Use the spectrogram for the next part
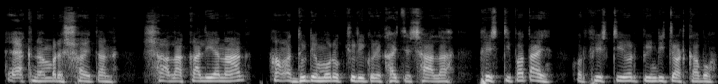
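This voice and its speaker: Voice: medium pitch, steady tone, fairly quick, close to an everyday voice. A performer voicing a sly village man out to scrounge money in a comedy cartoon, nosy, gossipy and full of swearing. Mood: cursing.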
